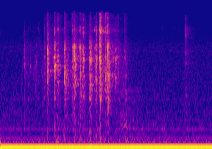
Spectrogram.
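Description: Faint typing on a computer keyboard: a quick run of keystrokes from about half a second to a second in, and one more keystroke near the end, over a steady low hum.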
